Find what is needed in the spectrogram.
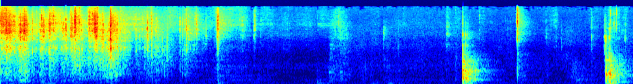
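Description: Large sheets of paper pattern rustling as they are lifted and laid flat, fading after about a second and a half. Later a single knock and a light click as a metal pattern weight is set down on the paper.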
